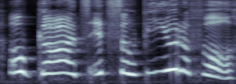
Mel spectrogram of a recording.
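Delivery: high, loud, slow rapture; breathless wonder at the painting; gasping in awe. A narrator's reading. Hanyu seeing his portrait, awed and gasping. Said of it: "Hanyu gasped".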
